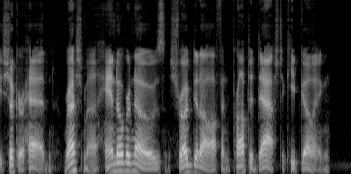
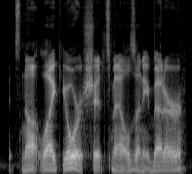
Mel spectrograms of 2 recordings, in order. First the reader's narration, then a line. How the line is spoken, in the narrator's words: muttered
